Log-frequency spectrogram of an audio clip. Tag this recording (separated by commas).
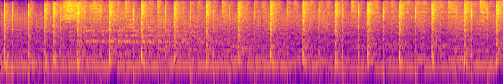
Music, Theme music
